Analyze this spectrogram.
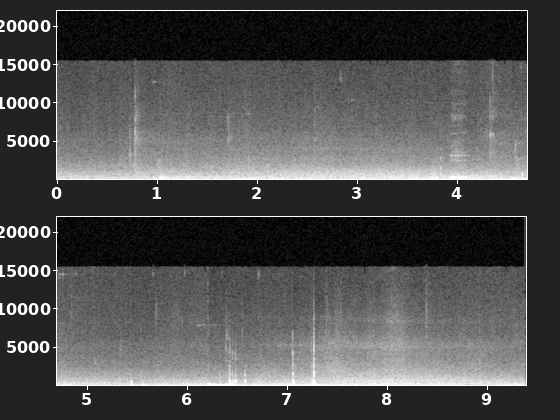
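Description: Footsteps and soft knocks echo in a large hall.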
